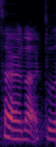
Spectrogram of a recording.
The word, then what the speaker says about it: pterodactyl: Um because the P at the start pterodactyl is a silent P. Therefore the P is silent.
